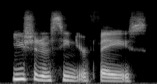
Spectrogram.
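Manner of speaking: ordinary delivery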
